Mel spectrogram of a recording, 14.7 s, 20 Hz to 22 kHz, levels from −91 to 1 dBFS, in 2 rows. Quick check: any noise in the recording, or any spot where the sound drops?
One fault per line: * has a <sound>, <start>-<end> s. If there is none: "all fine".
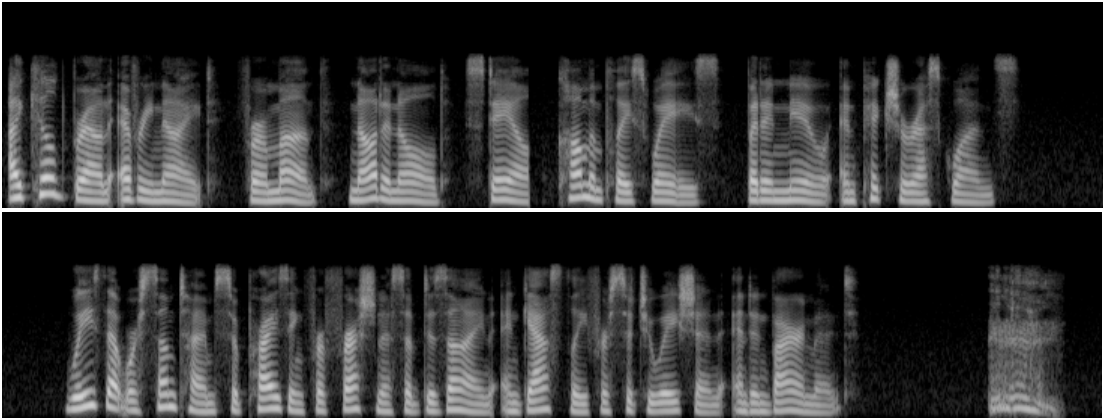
* has a dropout, 3.5-3.6 s
* has a throat clearing, 13.9-14.4 s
